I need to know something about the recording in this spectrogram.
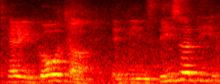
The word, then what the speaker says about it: Pterygota: Pterygota, P is silent. P is silent. Pterygota, it means these are the insects that they have wings.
